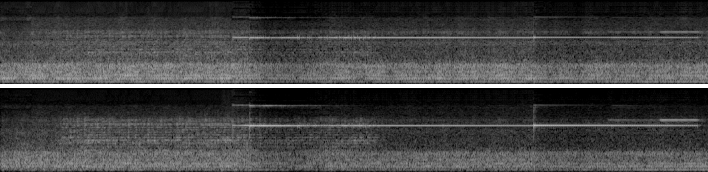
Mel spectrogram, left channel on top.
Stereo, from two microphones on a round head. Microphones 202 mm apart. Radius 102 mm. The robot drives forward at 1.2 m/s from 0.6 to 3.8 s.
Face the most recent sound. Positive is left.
turn(degrees=-30)  # may be behind; listen again after turning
